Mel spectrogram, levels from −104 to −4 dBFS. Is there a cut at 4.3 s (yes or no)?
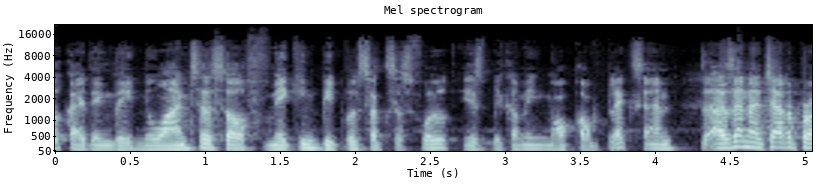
yes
